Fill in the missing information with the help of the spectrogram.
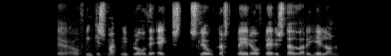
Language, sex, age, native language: Icelandic, male, 30-39, Icelandic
